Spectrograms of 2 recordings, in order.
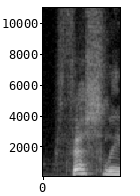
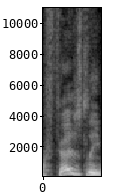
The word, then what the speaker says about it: Fesley: pronounce their name and I was told that it's kind of like Presley like Elvis Presley but with an f um and I can't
